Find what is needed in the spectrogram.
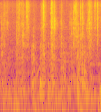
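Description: Handling of trading-card box packaging and booster packs: an irregular run of quick light clicks, taps and rustles.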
